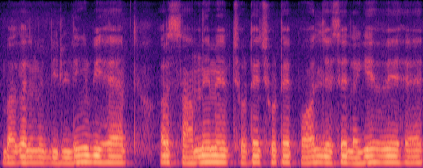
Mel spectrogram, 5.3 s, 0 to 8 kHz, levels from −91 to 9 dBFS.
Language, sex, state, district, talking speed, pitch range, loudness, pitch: Hindi, male, Jharkhand, Ranchi, 170 wpm, 105-115 Hz, -13 LUFS, 110 Hz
